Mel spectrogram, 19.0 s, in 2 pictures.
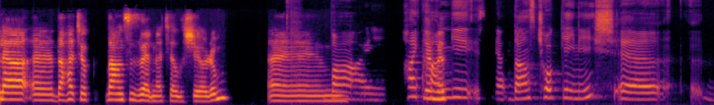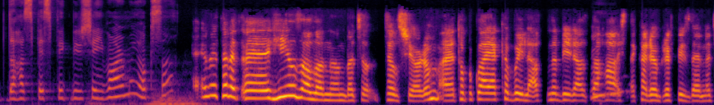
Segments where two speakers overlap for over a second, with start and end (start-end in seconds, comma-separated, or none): none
